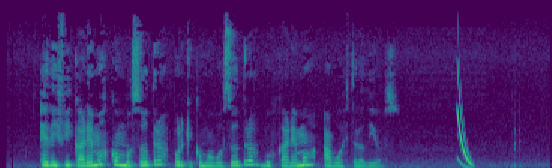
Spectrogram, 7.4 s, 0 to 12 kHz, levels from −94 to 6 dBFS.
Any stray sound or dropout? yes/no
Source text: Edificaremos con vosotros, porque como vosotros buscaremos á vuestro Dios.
yes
